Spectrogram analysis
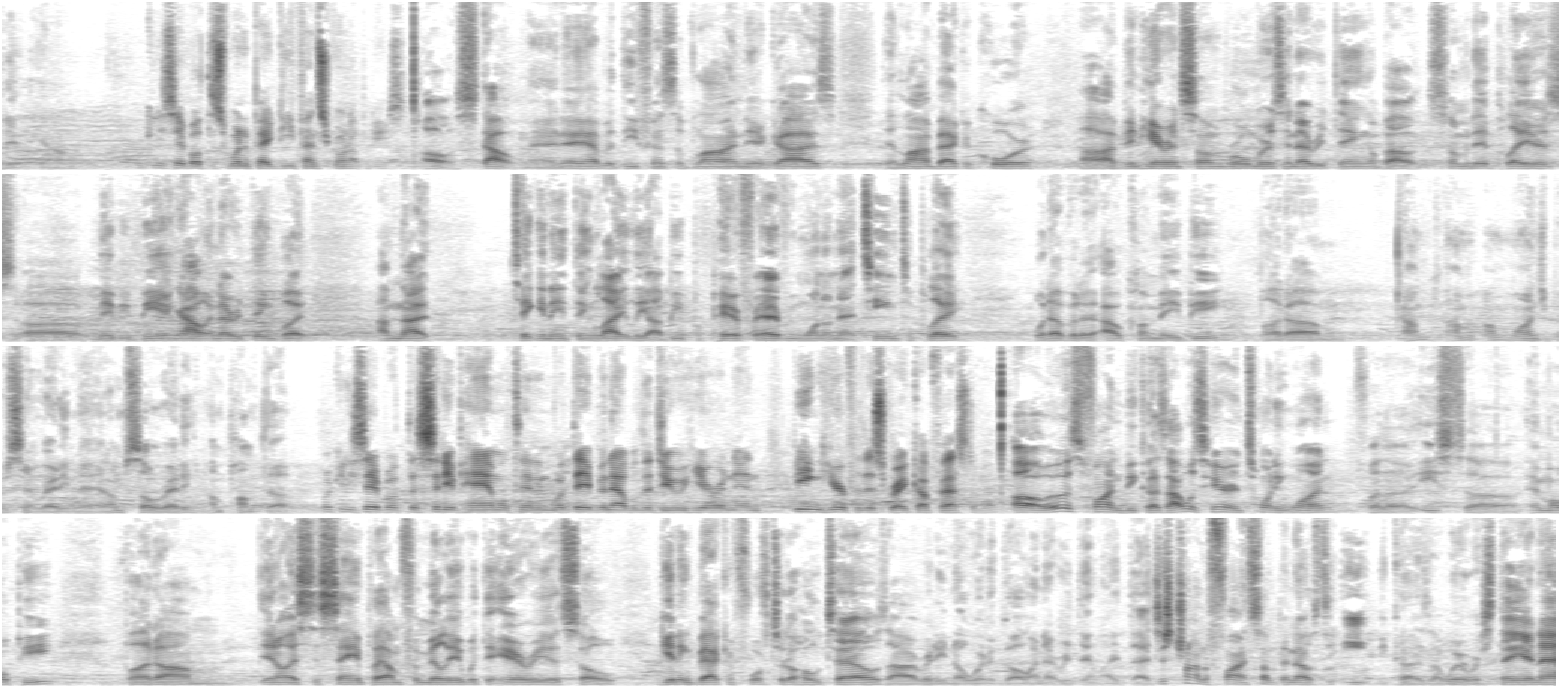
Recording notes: On day three of the 2023 Grey Cup Festival. Catches up with several players at media day.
